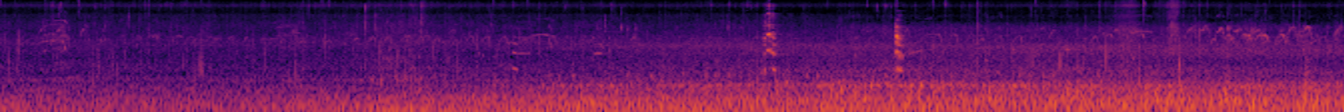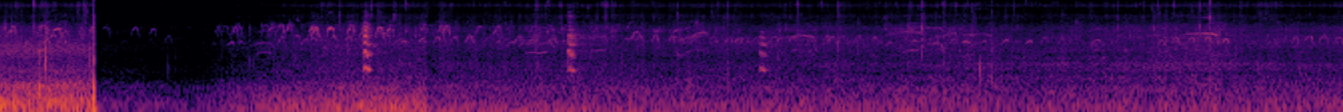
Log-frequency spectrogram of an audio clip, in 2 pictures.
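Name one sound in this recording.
Cygnets peep softly and often, close by.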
